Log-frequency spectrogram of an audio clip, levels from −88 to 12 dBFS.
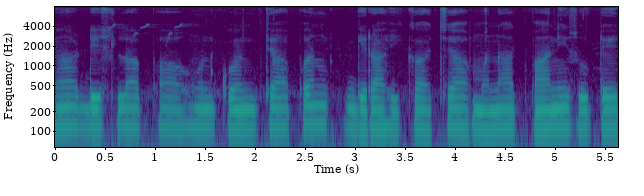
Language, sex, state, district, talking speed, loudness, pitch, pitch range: Marathi, male, Maharashtra, Aurangabad, 105 wpm, -41 LUFS, 110 Hz, 105-115 Hz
